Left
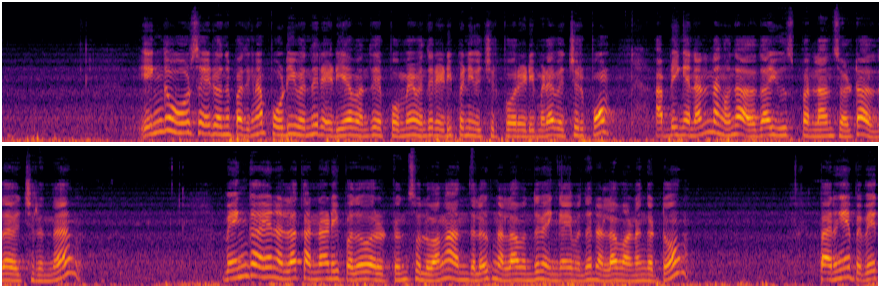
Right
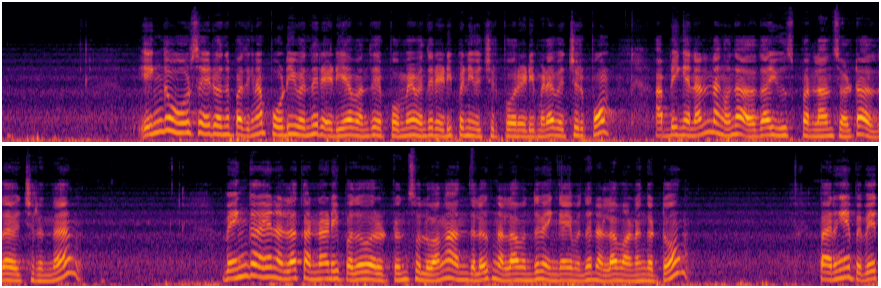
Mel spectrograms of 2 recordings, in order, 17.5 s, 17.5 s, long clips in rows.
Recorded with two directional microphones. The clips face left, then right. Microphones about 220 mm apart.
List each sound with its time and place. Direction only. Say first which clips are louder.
1.4 s speech: right 4 dB; 20° right (ahead or behind)
11.0 s speech: right 4 dB; 20° right (ahead or behind)
16.9 s speech: right 3 dB; 20° right (ahead or behind)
